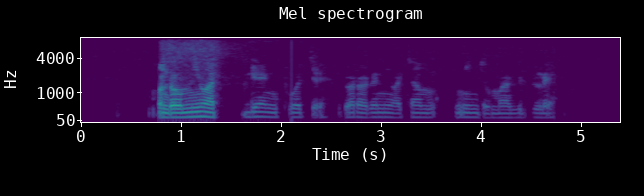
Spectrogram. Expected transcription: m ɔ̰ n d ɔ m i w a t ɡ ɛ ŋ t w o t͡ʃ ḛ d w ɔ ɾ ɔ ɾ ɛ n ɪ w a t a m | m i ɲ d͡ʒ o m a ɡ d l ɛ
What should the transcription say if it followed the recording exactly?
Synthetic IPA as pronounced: m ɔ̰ n d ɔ m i w a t ɡ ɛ ŋ t w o t͡ʃ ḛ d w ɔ ɾ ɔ ɾ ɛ n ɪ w a t͡ʃ a m | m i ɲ d͡ʒ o m a ɡ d l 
